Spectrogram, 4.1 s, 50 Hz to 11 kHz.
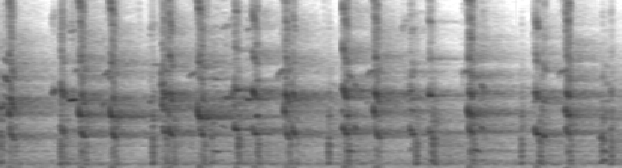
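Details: Peregrine falcons in a nest box at Charles Sturt University, Orange, NSW, Australia, 27 Feb 2022: Xavier wakes Diamond for bonding, with harsh, grating, high calls in quick bursts, a little under two per second, and sharp clicks and knocks between.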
